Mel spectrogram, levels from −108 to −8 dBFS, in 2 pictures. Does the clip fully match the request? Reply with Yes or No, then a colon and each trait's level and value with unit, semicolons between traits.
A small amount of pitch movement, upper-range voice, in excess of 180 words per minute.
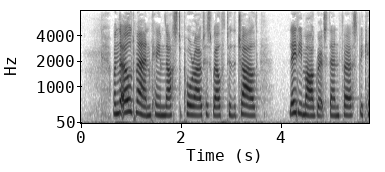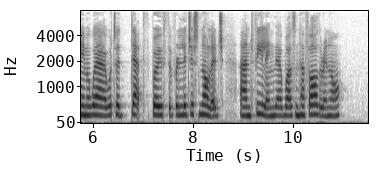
Yes: narrow, 1.7 semitones; high, 235 Hz; average, 190 wpm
